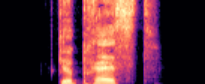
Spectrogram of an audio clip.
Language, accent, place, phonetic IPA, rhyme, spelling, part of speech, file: German, Germany, Berlin, [ɡəˈpʁɛst], -ɛst, gepresst, verb, De-gepresst.ogg
- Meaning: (verb) past participle of pressen; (adjective) 1. pressed, constrained 2. huddled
